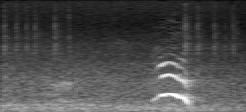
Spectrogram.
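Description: A single short meow-like call about one and a half seconds in, rising and then falling in pitch, over faint background noise.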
